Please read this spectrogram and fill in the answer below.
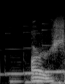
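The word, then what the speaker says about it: Arches: made for watercolor paper my favorite is arsh arsh I I learned how to pronounce that arsh so that's my favorite but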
